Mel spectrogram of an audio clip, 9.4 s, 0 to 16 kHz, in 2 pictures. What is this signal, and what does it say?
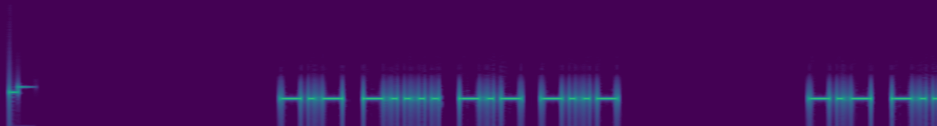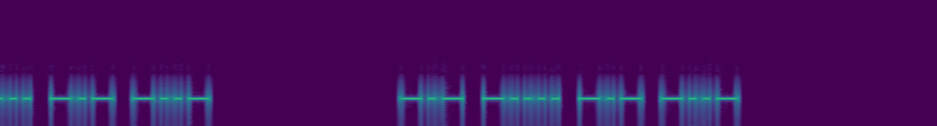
Morse code, heard as a keyed tone, about 34 wpm, 700 Hz. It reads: K6KX K6KX K6KX
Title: Call Signs Repeated 2x - 35wpm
